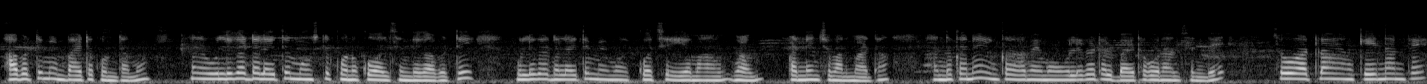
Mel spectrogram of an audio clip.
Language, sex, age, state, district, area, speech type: Telugu, female, 18-30, Telangana, Sangareddy, rural, spontaneous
